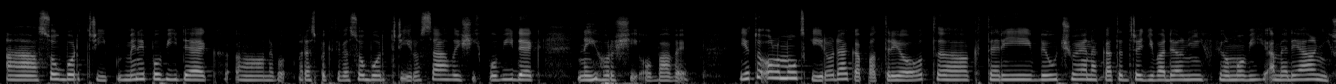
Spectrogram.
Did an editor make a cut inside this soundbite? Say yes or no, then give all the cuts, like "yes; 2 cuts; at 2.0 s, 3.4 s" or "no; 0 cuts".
yes; 1 cut; at 7.2 s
